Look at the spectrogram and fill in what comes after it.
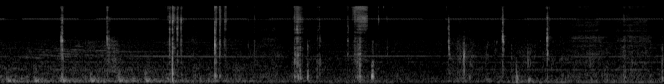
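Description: Close-miked eating sounds of fried chicken eaten by hand: irregular wet clicks, smacks and crunches from chewing meat off the bone and picking at the chicken.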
